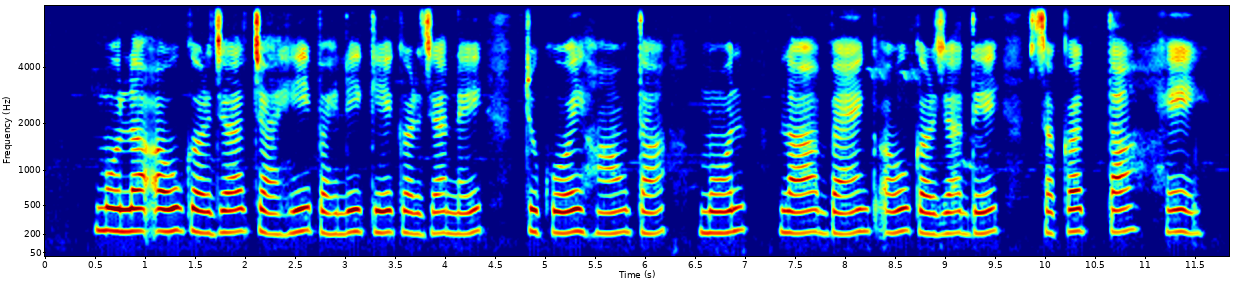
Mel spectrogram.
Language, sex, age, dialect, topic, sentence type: Chhattisgarhi, female, 18-24, Central, banking, question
